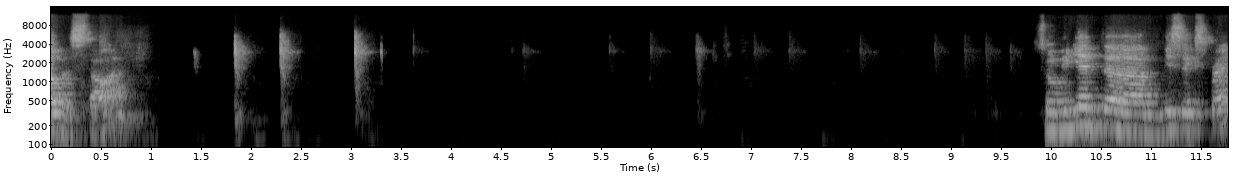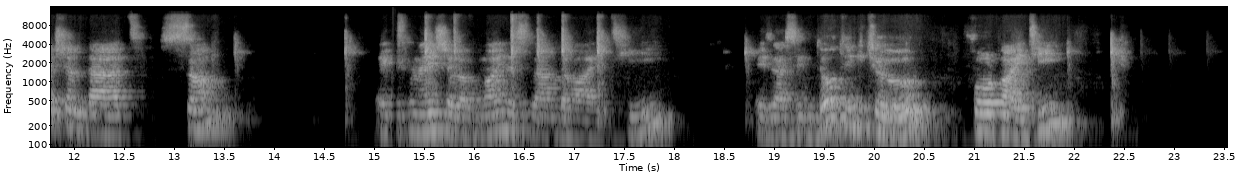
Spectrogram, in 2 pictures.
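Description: A middle-aged man lectures calmly.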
